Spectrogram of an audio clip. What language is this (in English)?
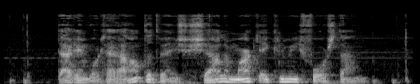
Dutch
